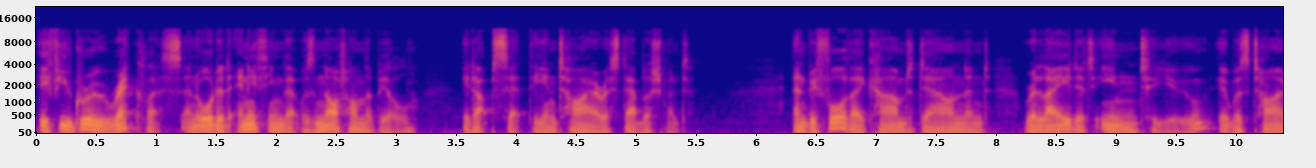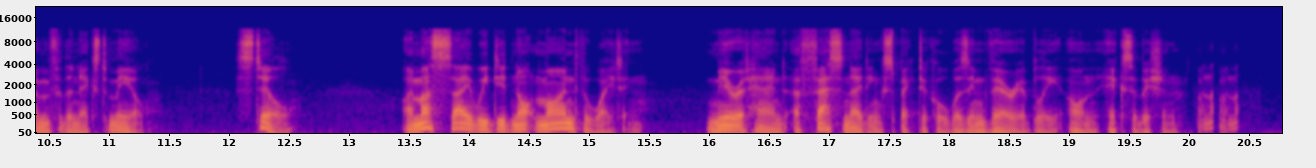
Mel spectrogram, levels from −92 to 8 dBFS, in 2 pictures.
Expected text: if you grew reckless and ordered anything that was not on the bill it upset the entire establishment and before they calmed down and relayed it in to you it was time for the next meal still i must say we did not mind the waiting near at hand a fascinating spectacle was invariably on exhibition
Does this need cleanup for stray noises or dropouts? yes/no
yes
